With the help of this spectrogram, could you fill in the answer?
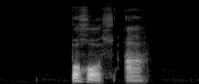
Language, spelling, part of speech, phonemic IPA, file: Navajo, bóhoołʼaah, verb, /póhòːɬʔɑ̀ːh/, Nv-bóhoołʼaah.ogg
- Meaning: second-person singular imperfective of yíhoołʼaah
